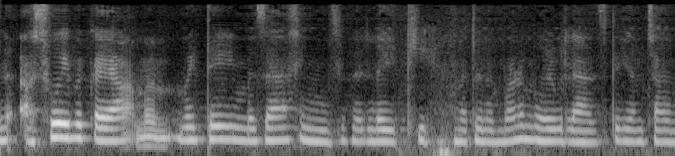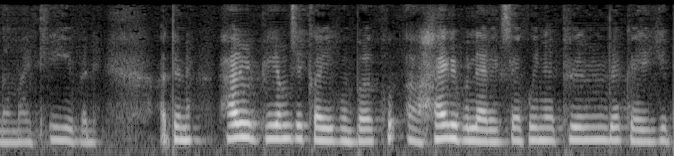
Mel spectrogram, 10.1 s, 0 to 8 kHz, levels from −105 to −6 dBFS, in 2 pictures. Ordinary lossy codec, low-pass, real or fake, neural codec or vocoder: none; none; fake; codec, 16 kHz, 1.1 kbps, Voila-Tokenizer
